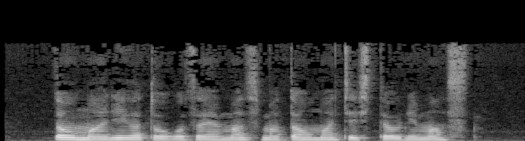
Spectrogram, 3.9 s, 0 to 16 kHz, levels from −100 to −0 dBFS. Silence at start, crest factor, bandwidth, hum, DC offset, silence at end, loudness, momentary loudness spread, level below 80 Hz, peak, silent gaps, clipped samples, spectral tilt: 0.4 s; 16 dB; 11.5 kHz; none; under 0.1%; 0.45 s; -21 LUFS; 7 LU; -60 dBFS; -6 dBFS; none; under 0.1%; -6 dB/octave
